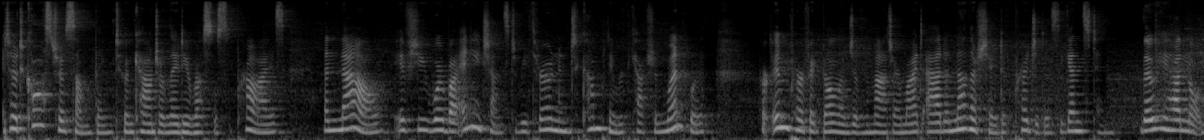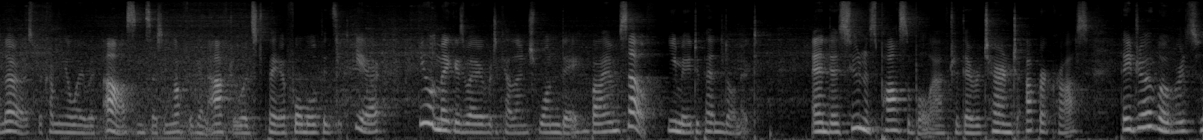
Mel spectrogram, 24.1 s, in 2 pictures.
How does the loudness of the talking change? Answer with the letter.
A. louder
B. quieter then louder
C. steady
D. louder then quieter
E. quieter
C.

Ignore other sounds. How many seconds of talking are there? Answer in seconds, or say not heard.
24 s.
